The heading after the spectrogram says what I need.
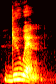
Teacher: What's happening with the G at the end, doin'? It's gone.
